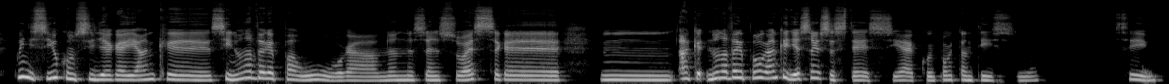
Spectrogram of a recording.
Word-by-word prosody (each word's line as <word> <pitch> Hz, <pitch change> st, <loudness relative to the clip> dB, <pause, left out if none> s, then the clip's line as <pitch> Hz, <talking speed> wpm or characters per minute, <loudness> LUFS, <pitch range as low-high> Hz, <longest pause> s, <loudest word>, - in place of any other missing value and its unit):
Quindi 335 Hz, -5 st, +5 dB
sì, 270 Hz, -, -1 dB
io 315 Hz, +2 st, +4 dB
consiglierei 220 Hz, -5 st, +2 dB
anche 210 Hz, -3 st, +1 dB
sì, 200 Hz, +4 st, -1 dB
non 230 Hz, +6 st, +1 dB
avere 280 Hz, -3 st, +1 dB
paura 190 Hz, -5 st, -1 dB
n -, -, -4 dB, 0.2 s
nel 200 Hz, 0 st, +1 dB
senso 200 Hz, 0 st, -3 dB
essere, 205 Hz, -3 st, 0 dB, 0.3 s
uhm, 205 Hz, -1 st, +2 dB
anche 260 Hz, +1 st, +1 dB
non 265 Hz, +5 st, +3 dB
avere 305 Hz, 0 st, +3 dB
paura 300 Hz, 0 st, +1 dB
anche 320 Hz, +2 st, +2 dB
di 230 Hz, -, +5 dB
essere 255 Hz, +5 st, +1 dB
se 245 Hz, -7 st, -2 dB
stessi 190 Hz, -1 st, -5 dB
ecco, 185 Hz, -1 st, -4 dB
è -, -, 0 dB
importantissimo, 195 Hz, -1 st, -5 dB, 0.7 s
sì. 205 Hz, -5 st, -3 dB
210 Hz, 140 wpm, -24 LUFS, 200-240 Hz, 0.7 s, Quindi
